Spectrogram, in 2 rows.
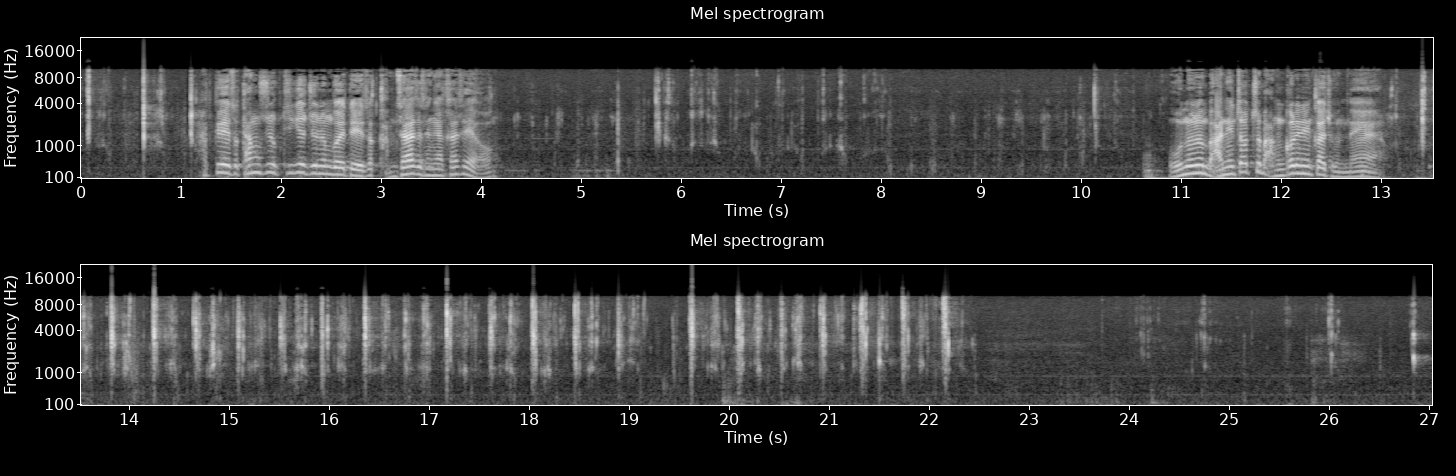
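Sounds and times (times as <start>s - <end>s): man chewing food: 0.0s - 1.3s, 2.9s - 10.6s, 13.0s - 22.6s, 24.0s - 27.0s
wet smacking mouth clicks: 26.8s - 27.0s.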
